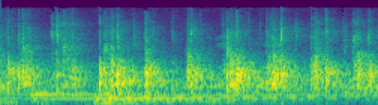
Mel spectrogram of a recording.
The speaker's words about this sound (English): She deserves some accolades. Amen. Please, for the husband, please clap for your wives.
